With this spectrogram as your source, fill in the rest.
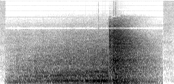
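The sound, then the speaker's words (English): A door at an animal shelter is pushed shut over about three seconds, a low rumbling slide that builds to a slightly brighter scrape near the end before stopping, with no voices. “She closed the door.”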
